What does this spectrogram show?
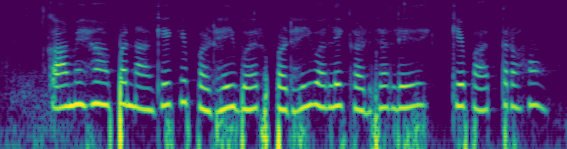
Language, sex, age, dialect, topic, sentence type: Chhattisgarhi, female, 60-100, Western/Budati/Khatahi, banking, statement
